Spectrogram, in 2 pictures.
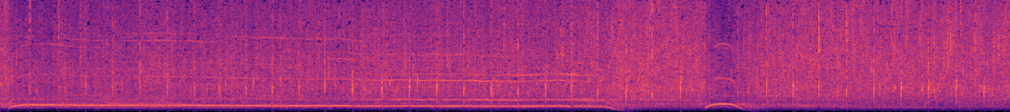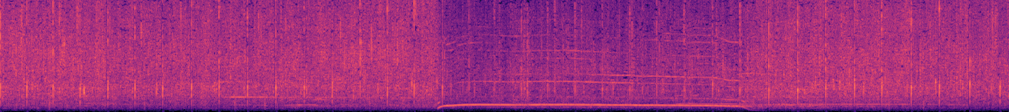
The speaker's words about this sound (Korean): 자, 지금 이 시간 우리 함성, 괴성 그리고 큰 박수로 격려해 주시면 감사하겠습니다.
